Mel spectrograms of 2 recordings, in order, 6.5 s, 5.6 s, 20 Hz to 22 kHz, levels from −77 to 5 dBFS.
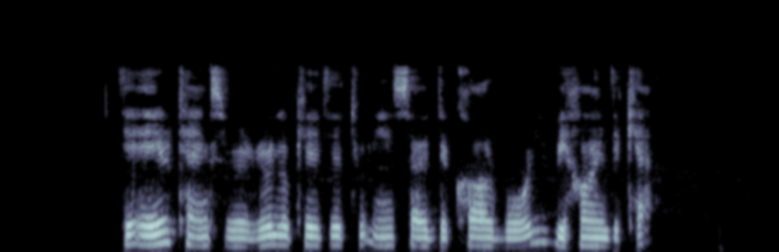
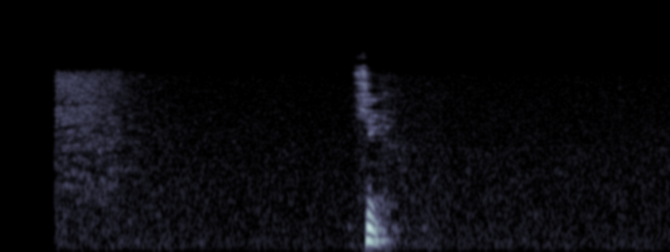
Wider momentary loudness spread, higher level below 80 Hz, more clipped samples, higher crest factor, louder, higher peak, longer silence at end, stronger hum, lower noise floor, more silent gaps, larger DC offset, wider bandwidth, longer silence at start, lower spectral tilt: second, 8 LU vs 28 LU; first, -62 dBFS vs -76 dBFS; neither; second, 18 dB vs 28 dB; first, -19 LUFS vs -24 LUFS; about the same, -2 dBFS vs -2 dBFS; second, 1.1 s vs 2.35 s; neither; first, -77 dBFS vs -58 dBFS; neither; neither; second, 7.8 kHz vs 9 kHz; first, 1.05 s vs 0.5 s; about the same, -4.5 dB/octave vs -5 dB/octave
